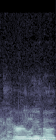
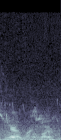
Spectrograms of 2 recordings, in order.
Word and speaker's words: Carolina: cool um so it's carolina tattoo and it's spelled c-a-r-o-l-e-e-e-n-u-h dot tattoo uh emphasis with the ease because otherwise people will call me caroline carolina so i gotta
